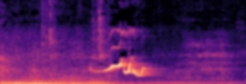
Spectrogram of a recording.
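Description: Common hill myna giving one short, loud call about a second in, its pitch sweeping up and then down.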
